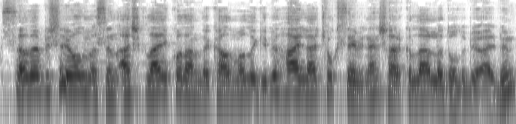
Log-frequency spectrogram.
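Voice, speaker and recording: With noticeable noise behind him, a man speaks in a high voice with lively intonation. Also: moderate pace, hardly any pauses. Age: 20s. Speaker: podcast host. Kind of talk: interview.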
